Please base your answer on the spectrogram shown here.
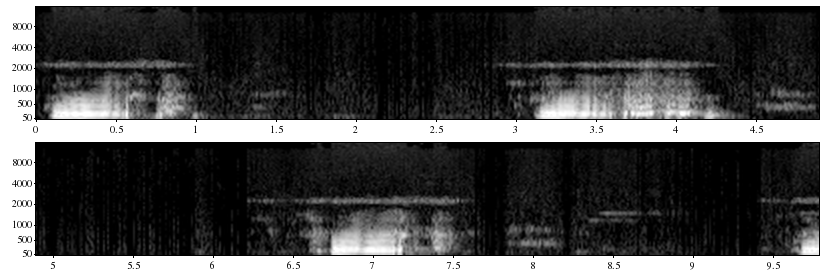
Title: More Angel Bear snoring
